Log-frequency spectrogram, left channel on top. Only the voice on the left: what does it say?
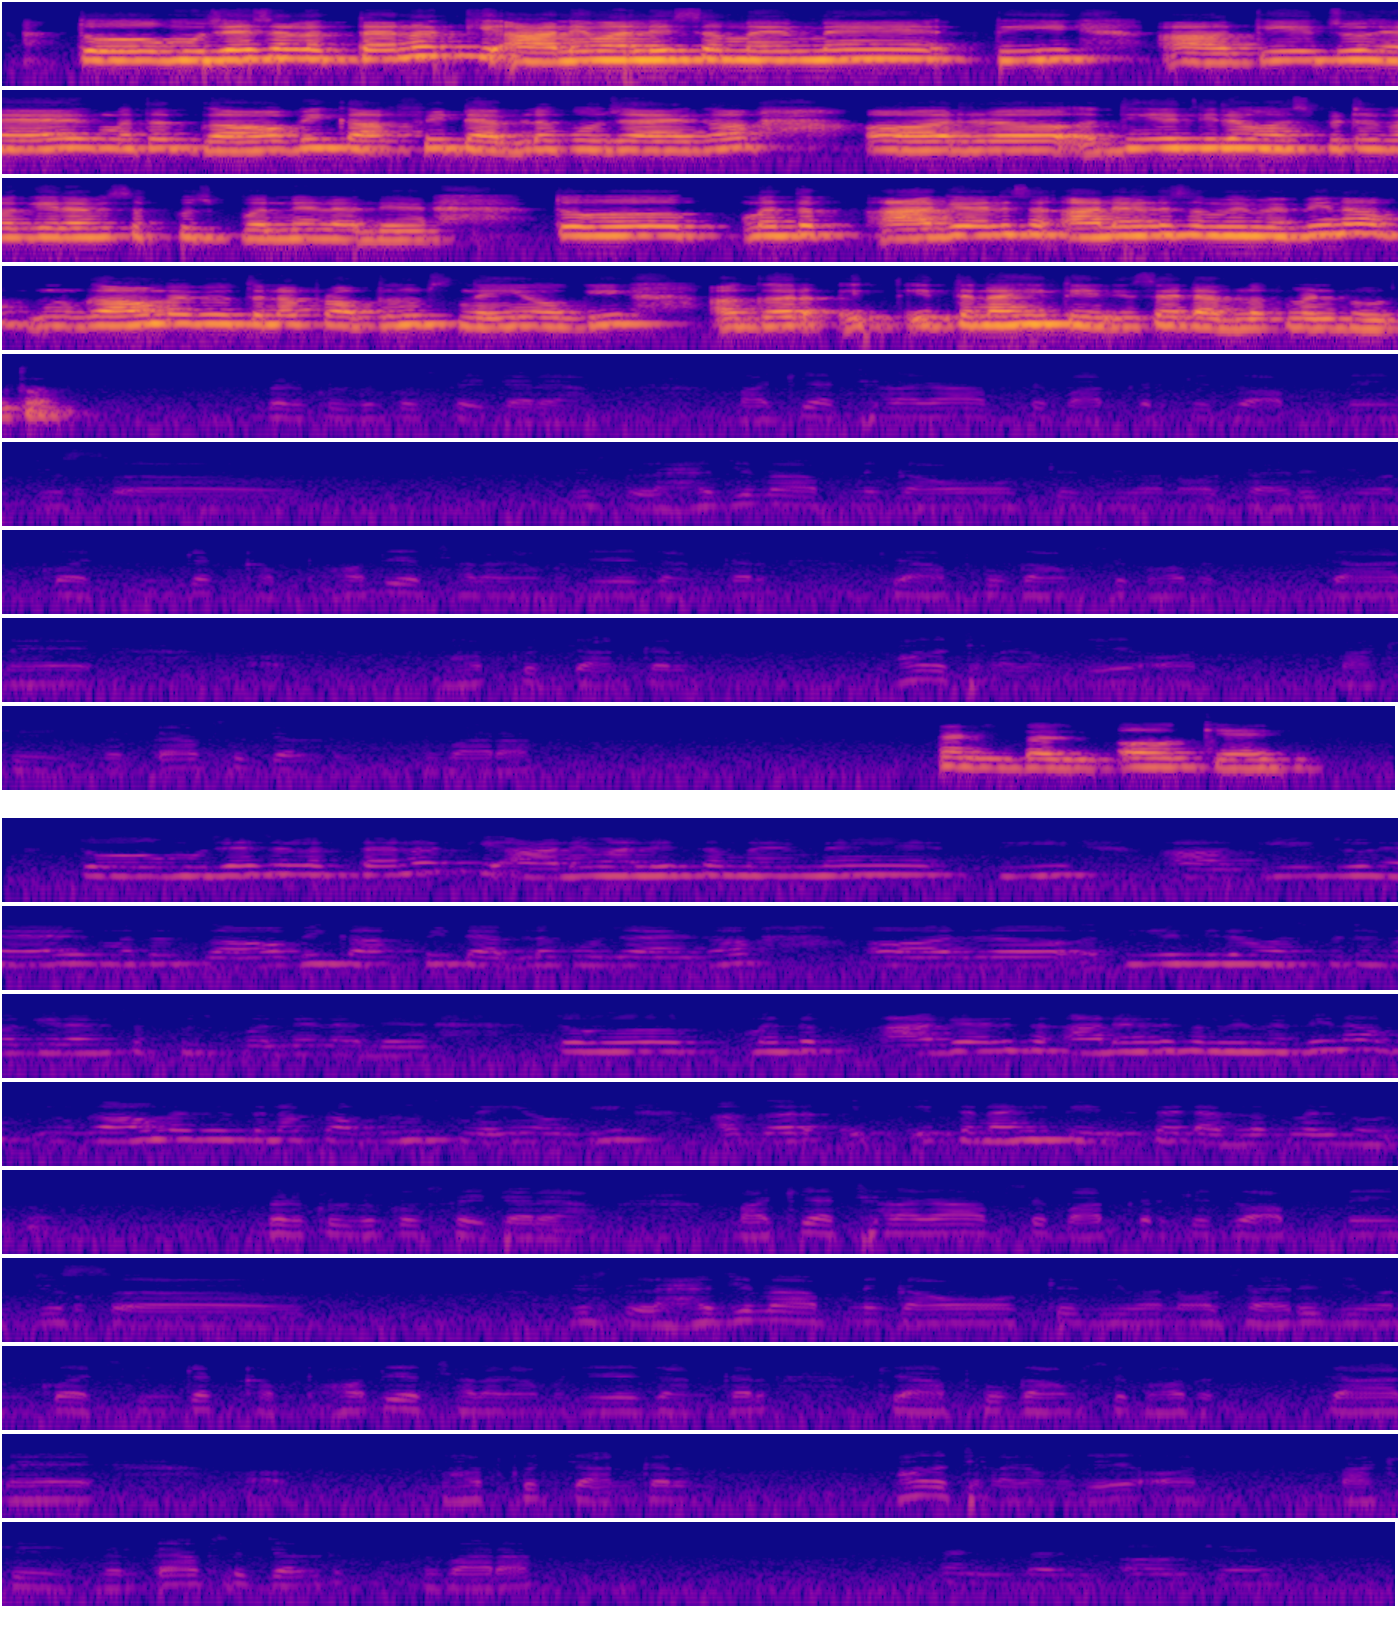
तो मुझे ऐसा लगता है ना कि आने वाले समय में भी आगे जो है मतलब गांव भी काफी डेवलप हो जाएगा और धीरे धीरे हॉस्पिटल वगैरह भी सब कुछ बनने लगे हैं तो मतलब आगे वाले स- आने वाले समय में भी ना गांव में भी उतना प्रॉब्लम्स नहीं होगी अगर इत, इतना ही तेजी से डेवलपमेंट हो तो
बिल्कुल ओके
